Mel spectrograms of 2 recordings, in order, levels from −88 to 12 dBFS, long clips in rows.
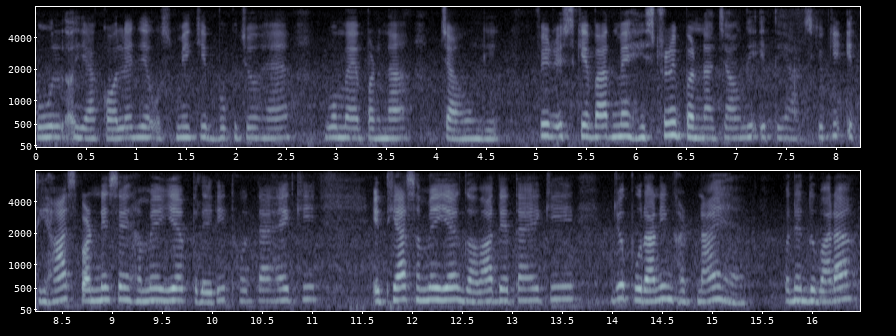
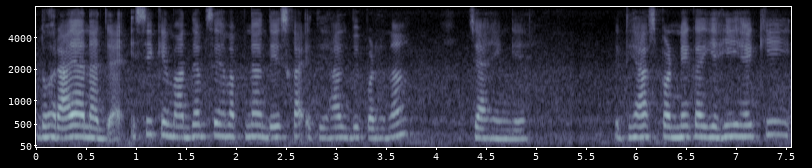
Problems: none marked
